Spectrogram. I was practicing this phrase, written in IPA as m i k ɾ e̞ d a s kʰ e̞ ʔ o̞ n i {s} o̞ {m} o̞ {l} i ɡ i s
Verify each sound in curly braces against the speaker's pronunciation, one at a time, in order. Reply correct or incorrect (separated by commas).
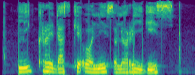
correct, incorrect, incorrect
